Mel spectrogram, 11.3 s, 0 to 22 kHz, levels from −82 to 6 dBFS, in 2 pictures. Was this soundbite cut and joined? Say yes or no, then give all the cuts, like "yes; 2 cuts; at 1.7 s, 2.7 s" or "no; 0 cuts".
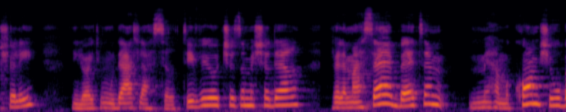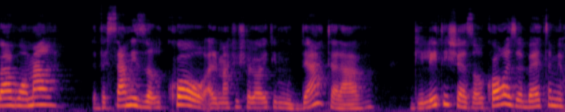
no; 0 cuts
